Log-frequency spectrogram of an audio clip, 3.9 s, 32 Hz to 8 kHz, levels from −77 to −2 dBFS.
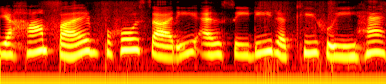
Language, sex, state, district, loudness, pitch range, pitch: Hindi, female, Haryana, Charkhi Dadri, -16 LUFS, 215-265 Hz, 245 Hz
